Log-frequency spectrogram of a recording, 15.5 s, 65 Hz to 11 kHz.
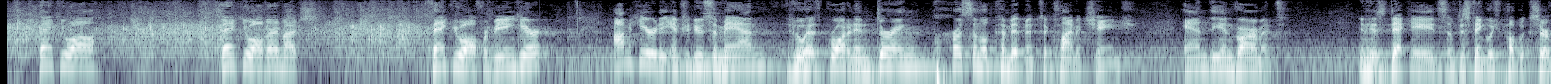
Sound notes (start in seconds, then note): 0.0 audience applause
